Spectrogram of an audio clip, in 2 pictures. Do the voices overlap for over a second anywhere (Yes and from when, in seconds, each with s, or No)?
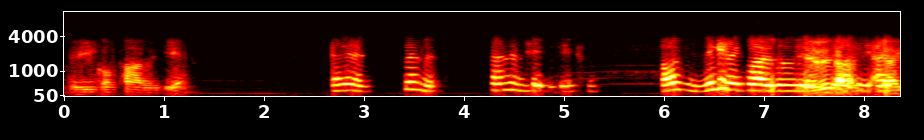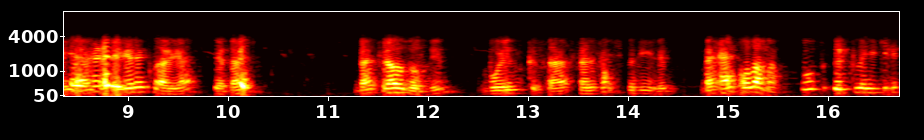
Yes, from 7.3 s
